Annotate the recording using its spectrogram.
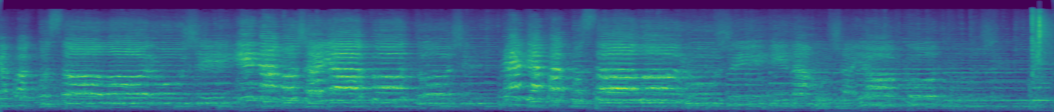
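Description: Folk dancers singing a Međimurje folk song together in unison, accompanied by tamburicas. The singing is loudest for the first seven seconds, then softer.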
